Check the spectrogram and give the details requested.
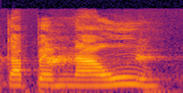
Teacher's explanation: se escucha un acento ahí en la u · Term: acento tácito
